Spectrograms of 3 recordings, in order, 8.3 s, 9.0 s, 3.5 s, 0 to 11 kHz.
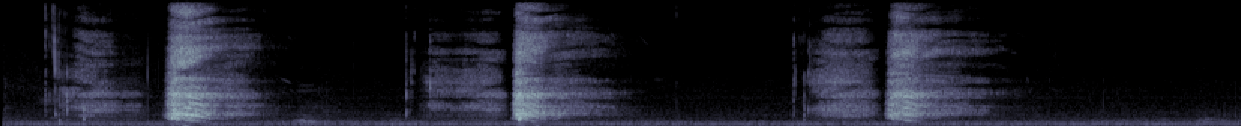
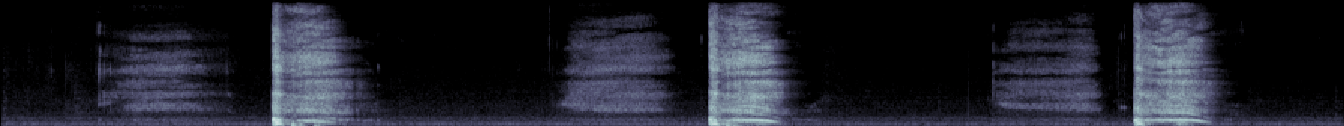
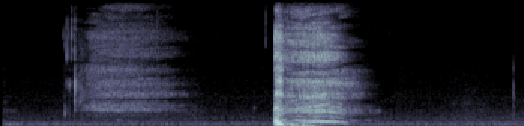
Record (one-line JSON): {"exhalation_length": "8.3 s", "exhalation_amplitude": 15922, "exhalation_signal_mean_std_ratio": 0.35, "three_cough_length": "9.0 s", "three_cough_amplitude": 32768, "three_cough_signal_mean_std_ratio": 0.3, "cough_length": "3.5 s", "cough_amplitude": 32767, "cough_signal_mean_std_ratio": 0.28, "survey_phase": "alpha (2021-03-01 to 2021-08-12)", "age": "45-64", "gender": "Female", "wearing_mask": "No", "symptom_none": true, "smoker_status": "Ex-smoker", "respiratory_condition_asthma": false, "respiratory_condition_other": false, "recruitment_source": "REACT", "submission_delay": "2 days", "covid_test_result": "Negative", "covid_test_method": "RT-qPCR"}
